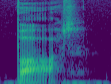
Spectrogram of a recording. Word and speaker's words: bought: I'll explain it with a quick example in English with the word bought, right? So obviously you learn in English that a G is pronounced G, right? But OUGH isn't pronounced OG, isn't pronounced OG.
